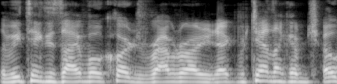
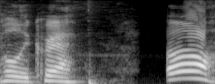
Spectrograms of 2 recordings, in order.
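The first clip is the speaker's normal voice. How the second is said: laughing so hard it brings tears; 3 semitones higher than usual. Host wrapping up an episode after a joke ad, laughing to tears. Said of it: "I need to stop crying".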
